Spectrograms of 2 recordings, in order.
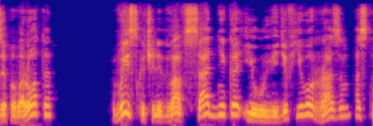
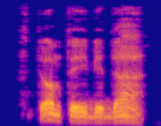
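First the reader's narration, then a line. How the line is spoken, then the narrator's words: Muttering. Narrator (Russian): пробормотал Румата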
